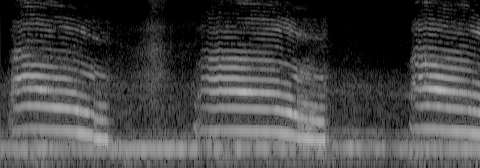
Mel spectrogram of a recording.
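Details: Loud, insistent meowing from a cat that has just hunted a mouse: three long wailing meows in quick succession, each ending in a downward slide, over a steady low hum.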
